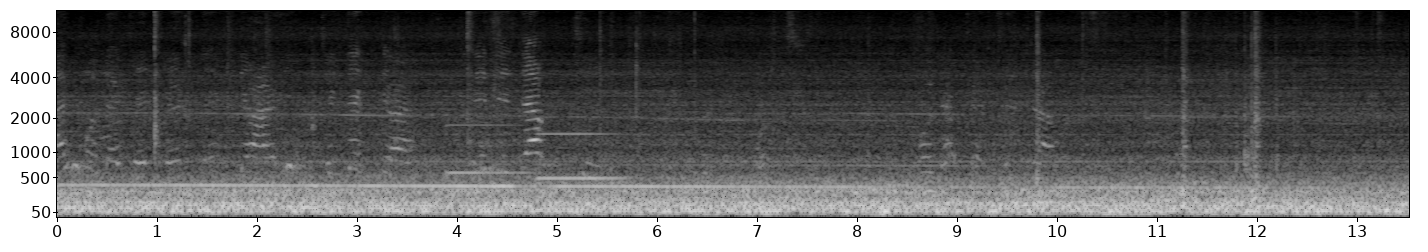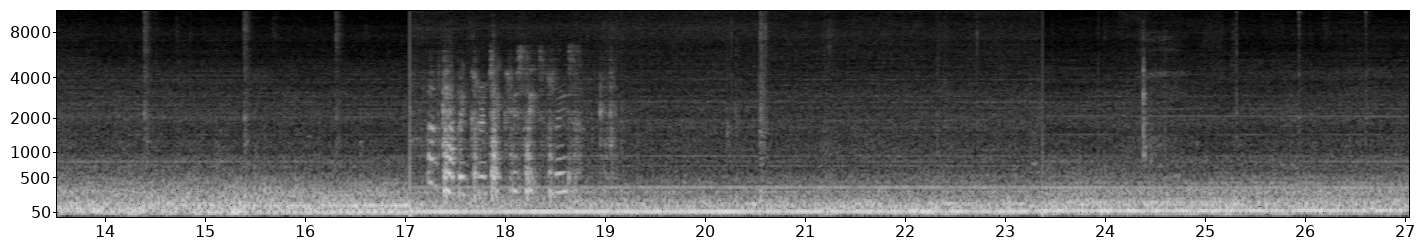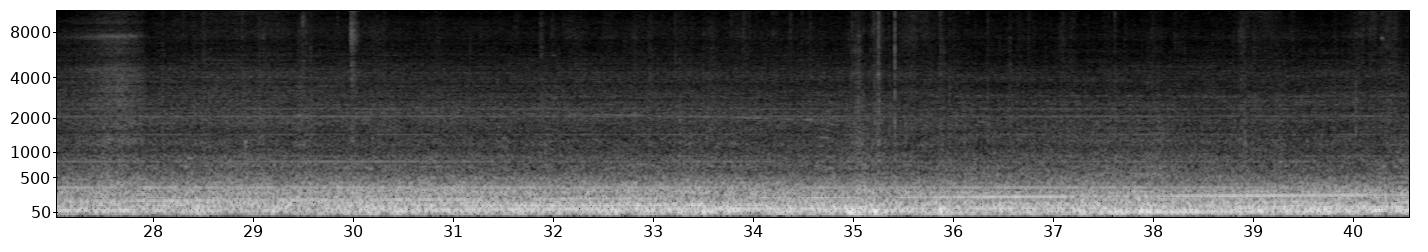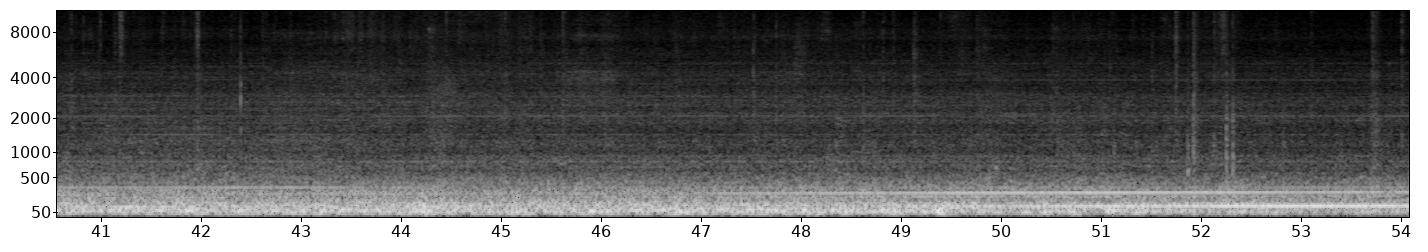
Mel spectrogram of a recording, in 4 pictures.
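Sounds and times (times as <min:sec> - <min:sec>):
jet engine rumble in cabin: 0:00.0 - 0:54.0
faint engine tone rising in pitch: 0:03.6 - 0:07.3.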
